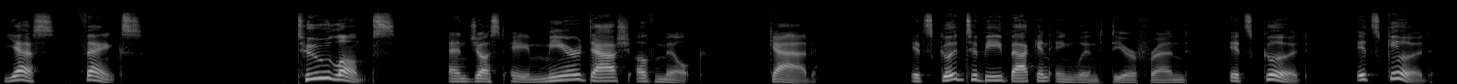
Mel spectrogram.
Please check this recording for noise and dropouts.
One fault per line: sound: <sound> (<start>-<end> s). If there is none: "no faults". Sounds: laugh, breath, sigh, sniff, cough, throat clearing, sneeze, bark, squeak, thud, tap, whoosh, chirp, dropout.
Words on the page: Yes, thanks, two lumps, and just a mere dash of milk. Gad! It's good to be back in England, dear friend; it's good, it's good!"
no faults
